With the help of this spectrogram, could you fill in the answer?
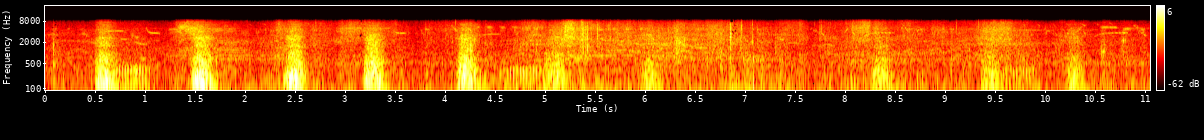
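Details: American bison met at close range on a bison farm in Kurozwęki, Świętokrzyskie Voivodeship, Poland; a series of deep, rough, breathy grunts or snorts, about ten bursts roughly once a second, against a quiet outdoor background.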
